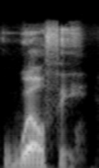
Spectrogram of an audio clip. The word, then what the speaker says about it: wealthy: Let's practice the word wealthy. The th sound is important here.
